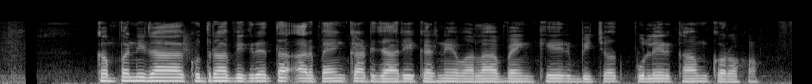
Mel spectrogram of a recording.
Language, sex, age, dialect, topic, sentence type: Magahi, male, 18-24, Northeastern/Surjapuri, banking, statement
